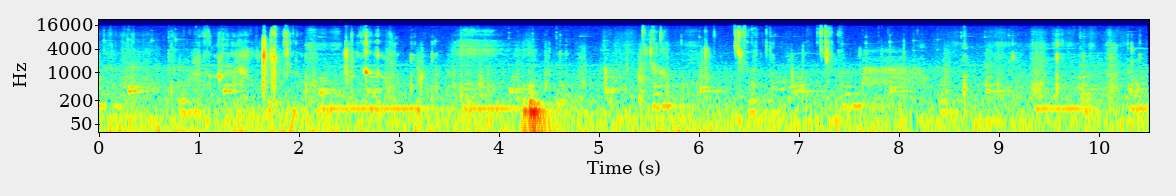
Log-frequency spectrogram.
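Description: Close-miked biting and chewing of a strawberry macaron: the crisp shell crackles in many short clicks among soft mouth sounds. A single low thump about four seconds in is the loudest moment.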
